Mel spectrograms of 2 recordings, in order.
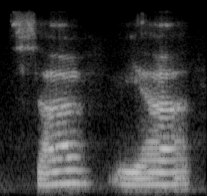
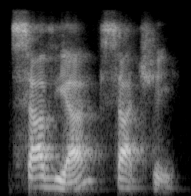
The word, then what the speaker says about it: Savyasachi: They are already put to death by my arrangement, and you, O Savyachasi, can be put... How do you say? Savyasachi.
